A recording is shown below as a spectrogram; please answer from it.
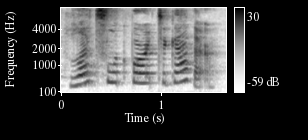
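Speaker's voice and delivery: an eager invitation to look together; bright upbeat invitation. Shown as a demonstration. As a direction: make "for" ring out, inviting and upbeat. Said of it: "you can say".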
